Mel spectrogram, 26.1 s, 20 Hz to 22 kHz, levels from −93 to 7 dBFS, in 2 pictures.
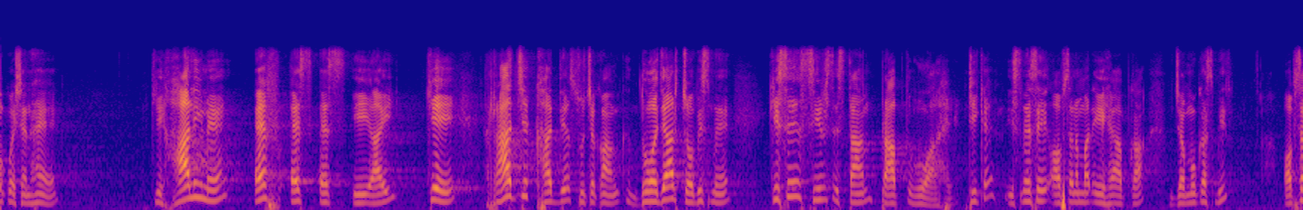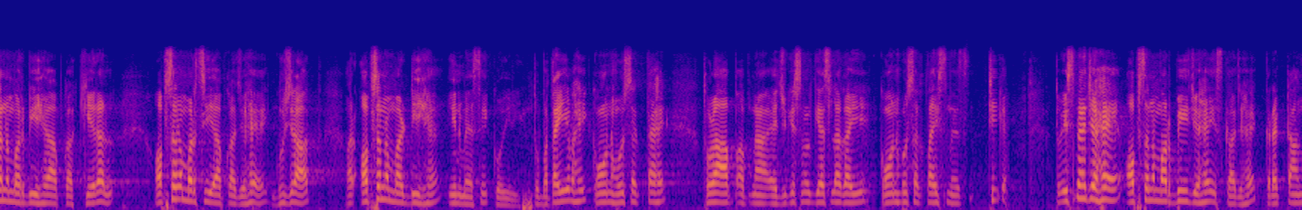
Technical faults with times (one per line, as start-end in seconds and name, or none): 14.77-14.81 short concealed packet loss
21.67-22.28 repeated packet loss (robotic sound)
22.68-23.50 repeated packet loss (robotic sound)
